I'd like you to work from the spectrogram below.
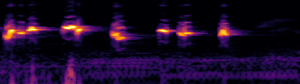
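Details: Sooty-headed bulbul in the morning giving a brief burst of bright, slurred whistled notes, a handful in two seconds, with a faint low hum behind.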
